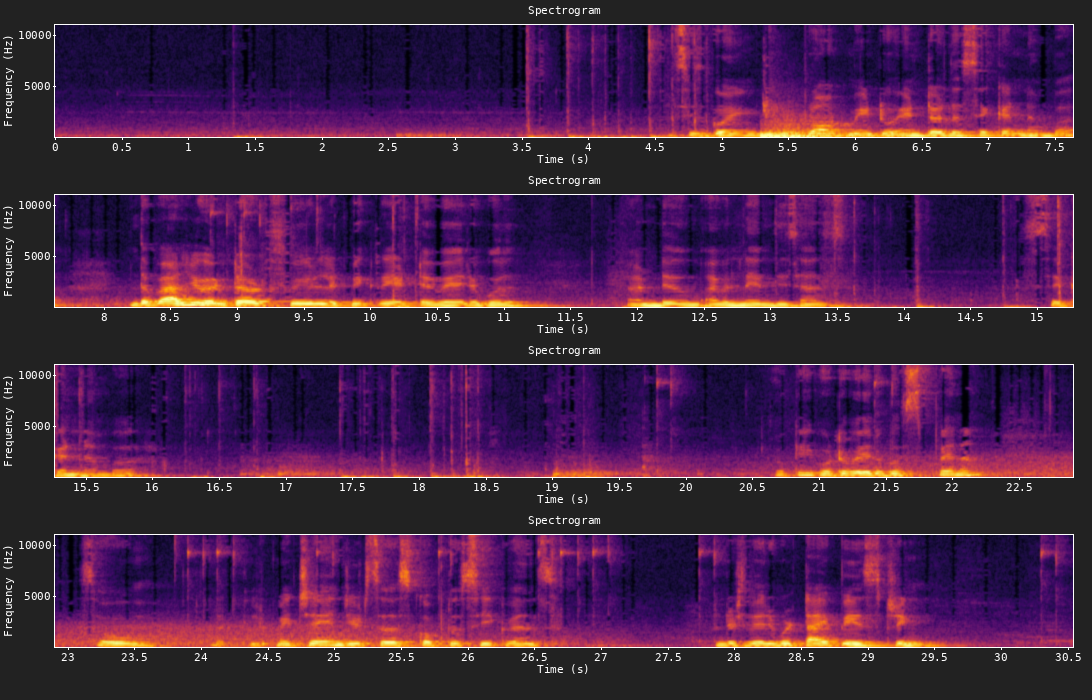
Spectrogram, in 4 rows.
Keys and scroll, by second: 1.3 d, 3.5-5.3 typing, 10.1 ctrl+k, 12.5-18.8 typing.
